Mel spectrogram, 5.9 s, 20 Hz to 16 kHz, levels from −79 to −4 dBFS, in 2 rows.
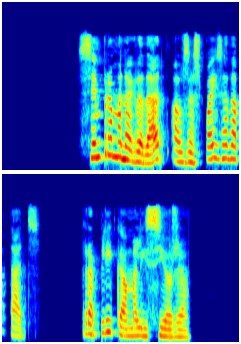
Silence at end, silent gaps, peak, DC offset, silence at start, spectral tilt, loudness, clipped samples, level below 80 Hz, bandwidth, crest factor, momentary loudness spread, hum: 0.6 s; 3.48-3.95 s; -2 dBFS; under 0.1%; 0.95 s; -4 dB/octave; -18 LUFS; under 0.1%; -58 dBFS; 8.2 kHz; 18 dB; 12 LU; none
